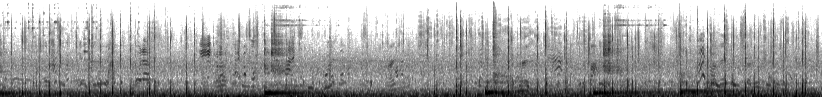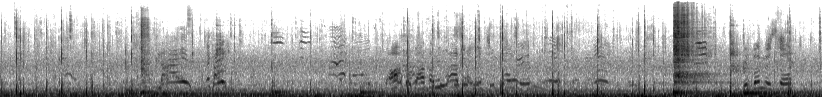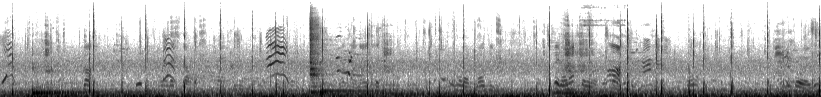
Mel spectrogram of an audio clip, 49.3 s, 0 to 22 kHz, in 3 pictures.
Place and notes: park, Venloer Str./ Kanalstr., Köln - basket ball player
place revisited: kids and parents playing basket ball on a sunny Sunday afternoon in winter, 10°C. nice sound of the ball hitting basket and bars
(PCM D50, Primo EM172)
Germany, 5 January, 14:00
